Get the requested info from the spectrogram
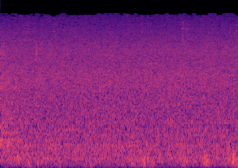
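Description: Steady, even hiss of background room noise picked up by the microphone, with no words.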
